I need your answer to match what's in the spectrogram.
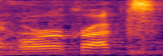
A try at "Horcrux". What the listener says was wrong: You always say it's horror crux. It's Horcrux. Horcrux. H-O-R-C-U-R-X. Horcrux.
